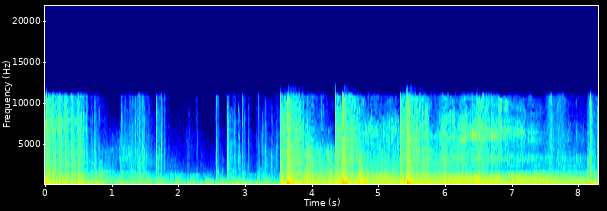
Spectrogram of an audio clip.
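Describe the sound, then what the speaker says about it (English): Shotgun blasts ring out in the Mass Effect Andromeda video game, a few heavy booms over continuous battle noise and other gunfire, with some talking mixed in. "Yes, there we go, a shotgun."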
